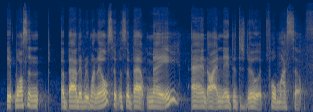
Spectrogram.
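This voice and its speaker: A woman with a very deep, low pitch and a dark, mellow tone speaks at a fairly slow pace. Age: 60s. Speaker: strength training client. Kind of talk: interview. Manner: halting.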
